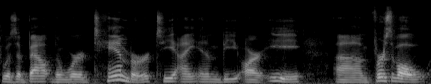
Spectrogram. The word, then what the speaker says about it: timbre: Another question I had in advance was about the word timbre, T-I-M-B-R-E. First of all, how do you pronounce that? Well, timbre, like that. Looks like you might say timber, but it's pronounced timbre.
